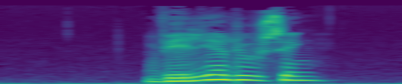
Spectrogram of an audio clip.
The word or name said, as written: vælgerlussing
